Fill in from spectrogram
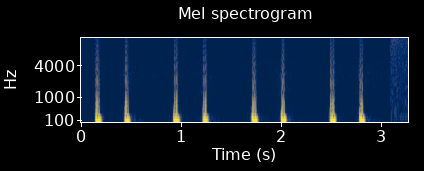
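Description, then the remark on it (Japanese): Four clear normal heartbeats in a steady rhythm, each a pair of soft thumps, with the second heart sound of each beat faintly split, with no talking. “ところがこれは5期と9期では分裂の幅が違うということが分かっていますちょっと正常な2音の分裂を聞いてみたいと思います”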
